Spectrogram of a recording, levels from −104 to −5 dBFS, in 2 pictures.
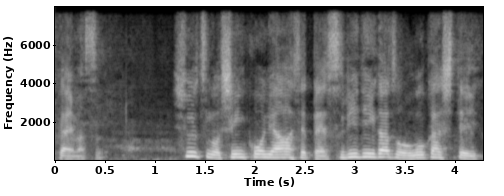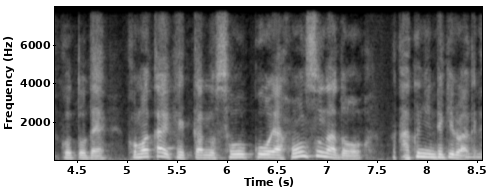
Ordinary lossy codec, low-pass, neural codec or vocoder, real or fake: none; none; codec, 16 kHz, 4 kbps, FreqCodec, smaller model; fake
